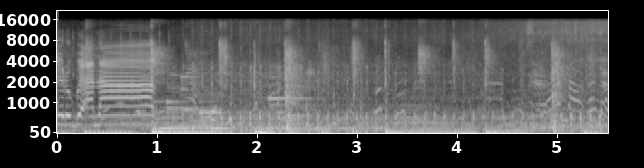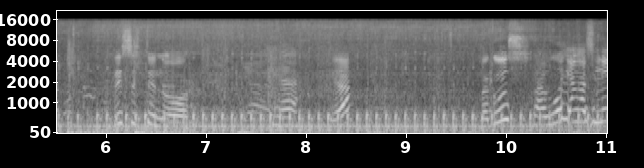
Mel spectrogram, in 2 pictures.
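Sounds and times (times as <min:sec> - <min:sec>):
small engine running: 0:00.4 - 0:11.0.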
